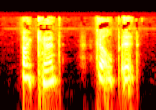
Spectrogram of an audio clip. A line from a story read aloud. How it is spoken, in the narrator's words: swallowed, one final burst of sobs came out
